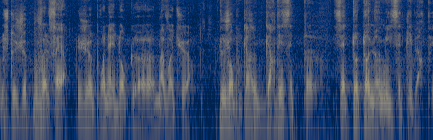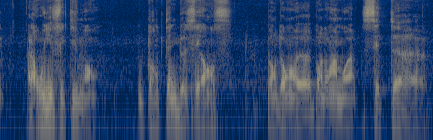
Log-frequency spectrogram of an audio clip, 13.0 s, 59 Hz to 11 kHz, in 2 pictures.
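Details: Alaryngeal speech in a 59-year-old man after total laryngectomy for laryngeal cancer; relearned speech after 3 weeks of rehabilitation with physiotherapists and continues speech therapy, including intonation work; can no longer laugh aloud.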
